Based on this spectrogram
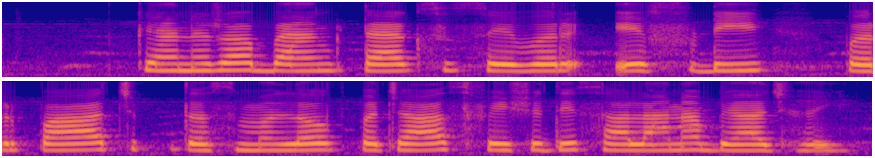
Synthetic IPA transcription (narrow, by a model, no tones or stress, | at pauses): kɛːnəɾaːbɛ̃ːŋkʈɛːksːeːʋəɾeːfʰɖiː | pəɾpãːt͡ʃd̪əsmələʋpət͡ʃaːsfʰeːʃd̪esaːlaːnabjaːd͡ʒɦəiː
